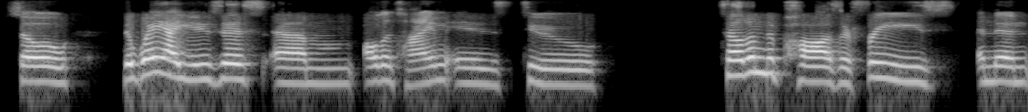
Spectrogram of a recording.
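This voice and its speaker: A woman with a non-native accent speaks at medium pitch with ordinary pitch variation. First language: not English. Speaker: roller derby coach. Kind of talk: online seminar presentation. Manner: casual, many fillers.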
